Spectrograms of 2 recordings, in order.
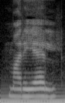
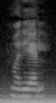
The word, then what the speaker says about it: Mariell: And then from Musiful, how to pronounce Marielle. Marielle. Marielle. Marielle.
